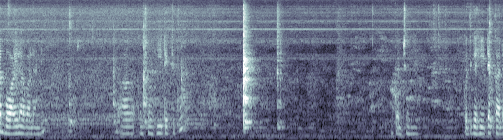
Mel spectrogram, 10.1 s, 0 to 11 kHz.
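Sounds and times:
wooden spoon knocking on metal pan: 4.8 - 5.7.

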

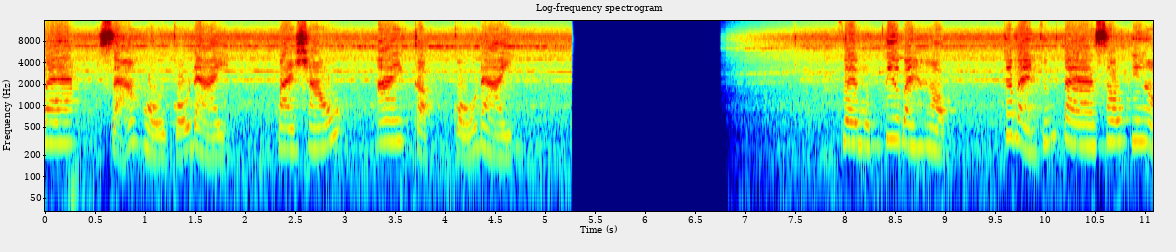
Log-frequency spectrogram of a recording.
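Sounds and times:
faint high whining tones: 0.0 - 5.3, 6.8 - 11.0.

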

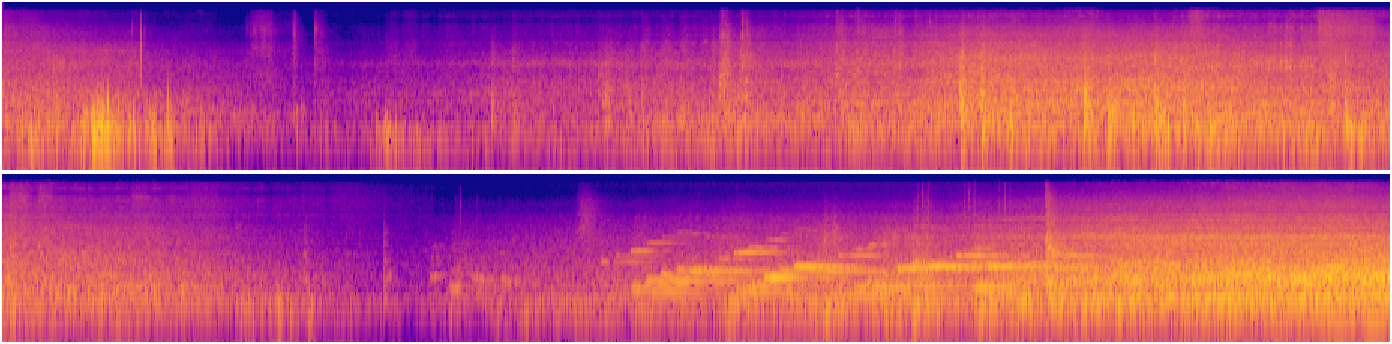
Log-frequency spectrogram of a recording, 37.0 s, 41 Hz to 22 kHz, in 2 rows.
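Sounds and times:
electric train passing: 0.0 - 3.2, 5.8 - 23.5, 25.6 - 37.0.

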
